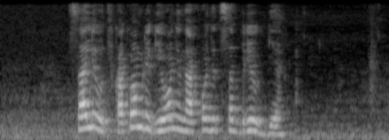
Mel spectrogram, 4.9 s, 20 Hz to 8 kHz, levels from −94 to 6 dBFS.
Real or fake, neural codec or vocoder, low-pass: real; none; 7.2 kHz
